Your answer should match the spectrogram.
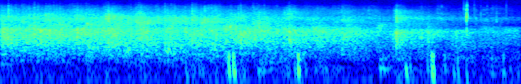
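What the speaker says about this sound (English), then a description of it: "Please give a warm round of applause to our speakers." Audience applause after a panel session at Monaco Ocean Week, a steady dense wash of clapping that holds evenly and tapers slightly toward the end, with a few sharper individual claps standing out near the close.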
